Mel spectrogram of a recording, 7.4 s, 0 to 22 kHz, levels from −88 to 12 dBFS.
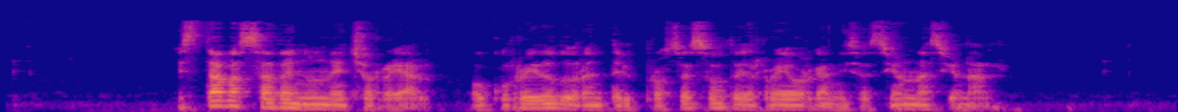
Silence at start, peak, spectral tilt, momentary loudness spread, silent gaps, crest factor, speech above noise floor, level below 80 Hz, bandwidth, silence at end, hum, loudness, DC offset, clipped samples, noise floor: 1.1 s; -4 dBFS; -5 dB/octave; 13 LU; none; 22 dB; 39 dB; -50 dBFS; 11.5 kHz; 1.1 s; none; -26 LUFS; under 0.1%; under 0.1%; -64 dBFS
